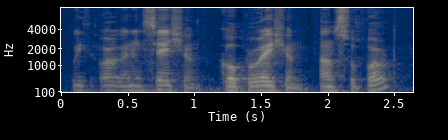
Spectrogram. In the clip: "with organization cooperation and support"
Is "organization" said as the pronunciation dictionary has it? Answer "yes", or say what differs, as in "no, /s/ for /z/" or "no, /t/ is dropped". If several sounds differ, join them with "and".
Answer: no, /s/ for /z/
